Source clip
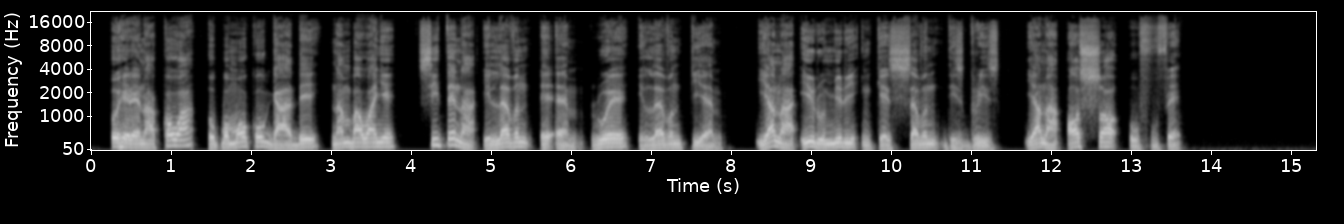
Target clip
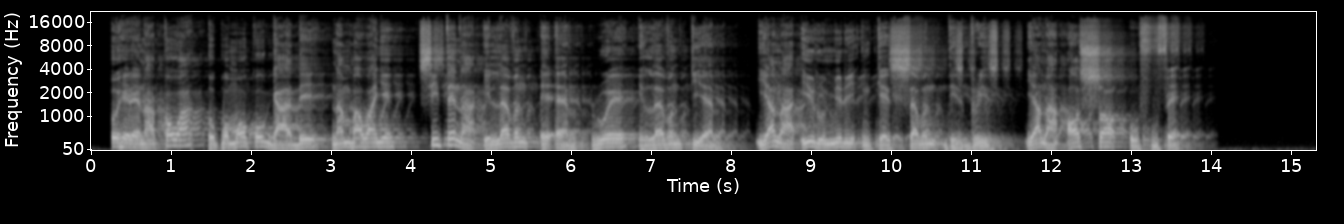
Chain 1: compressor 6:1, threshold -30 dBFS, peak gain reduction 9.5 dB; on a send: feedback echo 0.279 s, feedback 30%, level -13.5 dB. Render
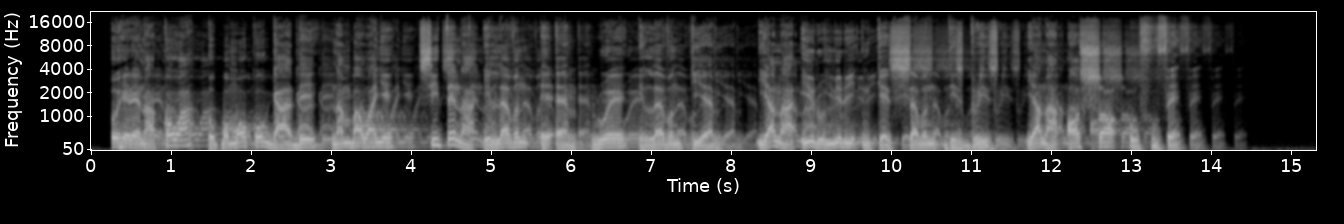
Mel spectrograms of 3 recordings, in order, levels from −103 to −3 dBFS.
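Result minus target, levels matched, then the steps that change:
echo 0.122 s late
change: feedback echo 0.157 s, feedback 30%, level -13.5 dB

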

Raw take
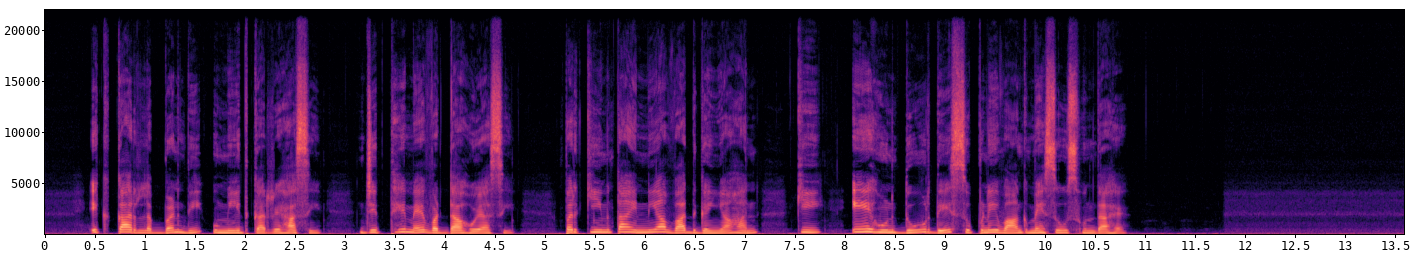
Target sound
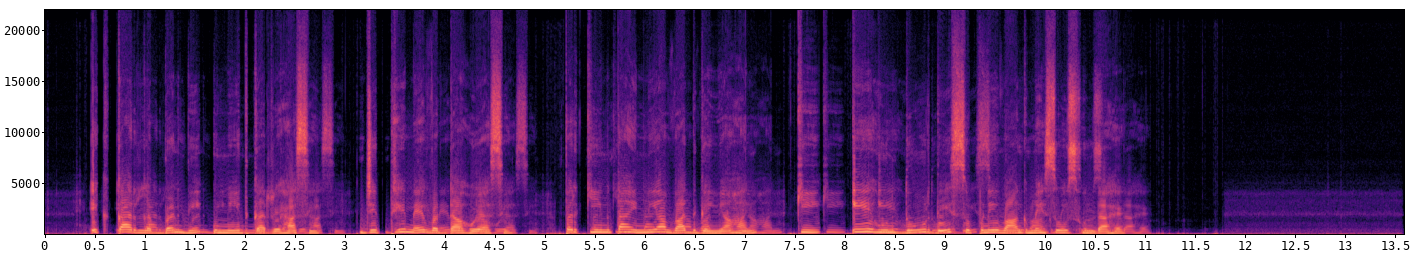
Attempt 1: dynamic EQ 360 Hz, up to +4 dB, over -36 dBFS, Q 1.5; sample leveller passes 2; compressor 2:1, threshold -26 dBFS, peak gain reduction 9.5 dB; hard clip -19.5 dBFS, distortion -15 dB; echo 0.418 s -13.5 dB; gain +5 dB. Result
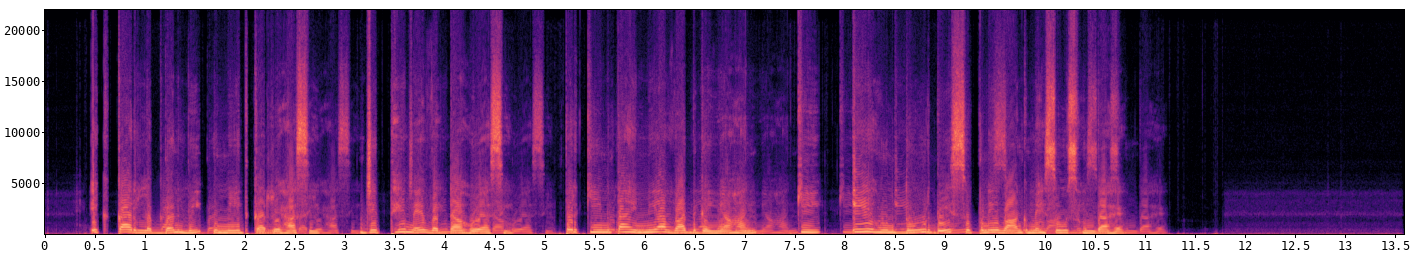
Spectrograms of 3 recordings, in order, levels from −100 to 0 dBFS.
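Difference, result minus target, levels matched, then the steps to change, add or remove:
echo 0.164 s late; compressor: peak gain reduction -5 dB
change: compressor 2:1, threshold -36 dBFS, peak gain reduction 14.5 dB; change: echo 0.254 s -13.5 dB

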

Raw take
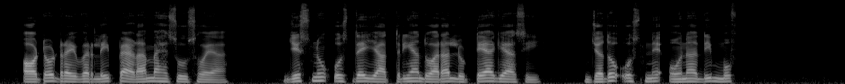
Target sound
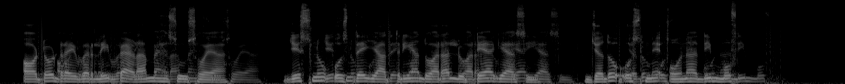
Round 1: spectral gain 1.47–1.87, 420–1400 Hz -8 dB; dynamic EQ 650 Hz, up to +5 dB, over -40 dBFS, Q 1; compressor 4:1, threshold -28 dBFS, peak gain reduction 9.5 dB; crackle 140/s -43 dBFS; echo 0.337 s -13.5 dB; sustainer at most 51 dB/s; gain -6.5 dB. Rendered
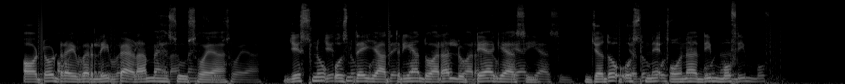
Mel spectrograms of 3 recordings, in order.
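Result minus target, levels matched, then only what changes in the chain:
250 Hz band -2.5 dB
change: dynamic EQ 280 Hz, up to +5 dB, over -40 dBFS, Q 1

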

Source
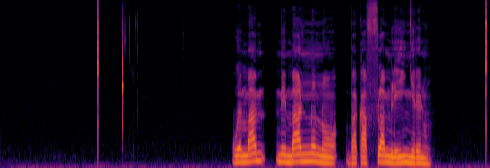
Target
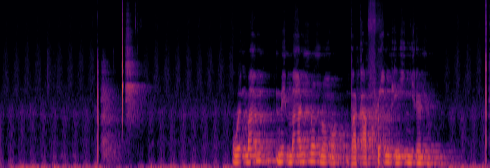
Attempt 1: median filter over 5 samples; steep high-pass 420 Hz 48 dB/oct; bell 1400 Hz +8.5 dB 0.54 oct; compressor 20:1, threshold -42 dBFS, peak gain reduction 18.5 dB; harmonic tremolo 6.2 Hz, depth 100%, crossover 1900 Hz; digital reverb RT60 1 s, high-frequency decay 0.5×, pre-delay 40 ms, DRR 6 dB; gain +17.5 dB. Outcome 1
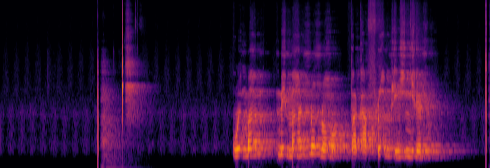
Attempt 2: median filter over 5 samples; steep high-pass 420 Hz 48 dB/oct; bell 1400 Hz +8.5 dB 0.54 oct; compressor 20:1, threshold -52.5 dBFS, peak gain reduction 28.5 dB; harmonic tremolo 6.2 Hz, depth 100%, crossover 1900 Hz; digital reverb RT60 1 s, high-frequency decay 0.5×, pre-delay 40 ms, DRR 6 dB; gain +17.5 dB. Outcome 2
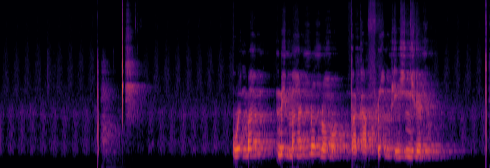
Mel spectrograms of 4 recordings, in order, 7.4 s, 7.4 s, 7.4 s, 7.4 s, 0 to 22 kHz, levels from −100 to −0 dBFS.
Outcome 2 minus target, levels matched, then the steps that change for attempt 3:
500 Hz band +5.0 dB
remove: steep high-pass 420 Hz 48 dB/oct

